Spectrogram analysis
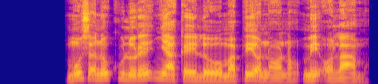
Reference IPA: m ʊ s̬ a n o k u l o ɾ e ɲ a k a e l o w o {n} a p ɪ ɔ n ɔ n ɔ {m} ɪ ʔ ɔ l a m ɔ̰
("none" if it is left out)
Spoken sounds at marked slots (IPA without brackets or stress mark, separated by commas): m, m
